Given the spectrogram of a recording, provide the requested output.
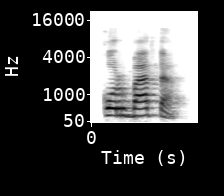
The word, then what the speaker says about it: corbata: Entonces, por ejemplo, la siguiente palabra es corbata. Entonces, corbata. ¿Dónde tiene la sílaba tónica corbata? En la En va. ¿En qué sería la penúltima sílaba?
